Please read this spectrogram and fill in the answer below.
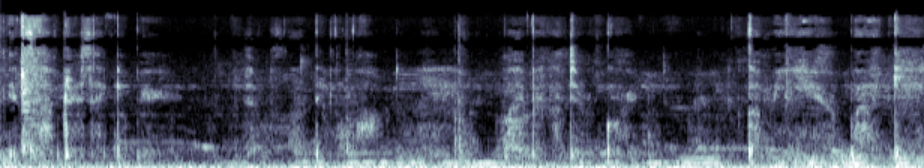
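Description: A young woman whispering, over a steady low background noise.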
